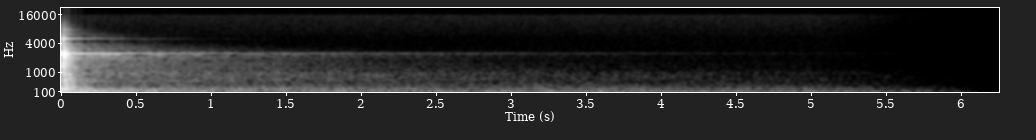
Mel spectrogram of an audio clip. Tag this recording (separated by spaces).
string piano sustain detuned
